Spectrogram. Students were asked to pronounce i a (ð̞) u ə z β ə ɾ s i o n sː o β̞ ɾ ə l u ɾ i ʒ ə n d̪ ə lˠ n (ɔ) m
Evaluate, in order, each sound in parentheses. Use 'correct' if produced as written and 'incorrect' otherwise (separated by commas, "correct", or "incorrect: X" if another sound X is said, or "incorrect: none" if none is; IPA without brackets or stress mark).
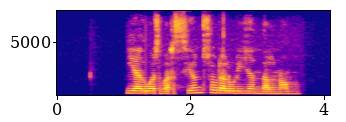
correct, correct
